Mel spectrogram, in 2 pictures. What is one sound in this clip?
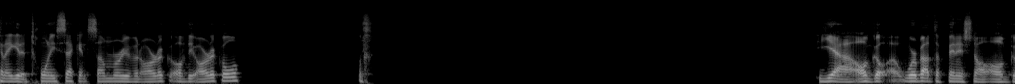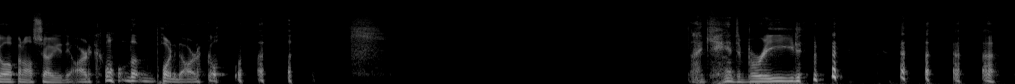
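A young man talks into a close microphone with animation, pausing between phrases.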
